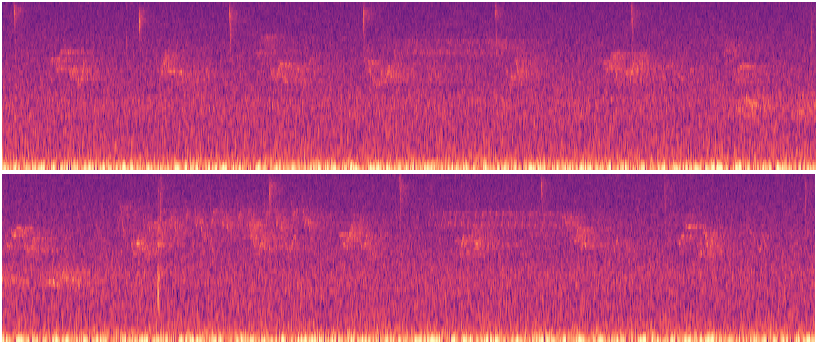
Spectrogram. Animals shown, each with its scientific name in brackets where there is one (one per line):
American Crow (Corvus brachyrhynchos)
Eastern Chipmunk (Tamias striatus)
Ovenbird (Seiurus aurocapilla)
Pine Warbler (Setophaga pinus)
Red-eyed Vireo (Vireo olivaceus)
